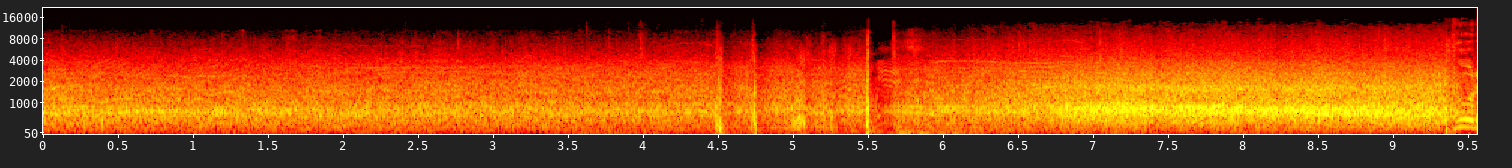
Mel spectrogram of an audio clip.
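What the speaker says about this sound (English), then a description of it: "It's going to be hard for the bowler to focus with the crowd this excited." Stadium crowd in the Ashes Cricket video game, at a Fast5 match between Pakistan and England, roars in a continuous wash of noise that swells louder toward the end, with a few sharp knocks partway through.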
